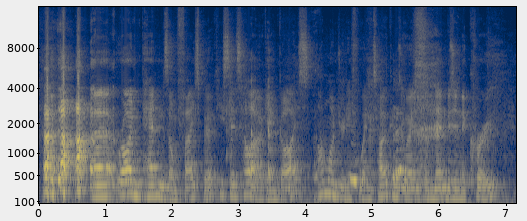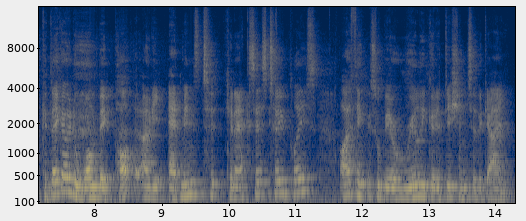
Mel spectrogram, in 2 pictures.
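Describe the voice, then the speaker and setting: A man's voice: fairly high pitch, moderate pace, pushed and bright. A man from Reading, England, putting on a mock Australian accent and calling everyone mate while answering live-stream questions as a game developer. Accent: mock Australian, put on. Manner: hamming up a slangy Aussie act, calling everyone mate. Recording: roomy, faint background noise.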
